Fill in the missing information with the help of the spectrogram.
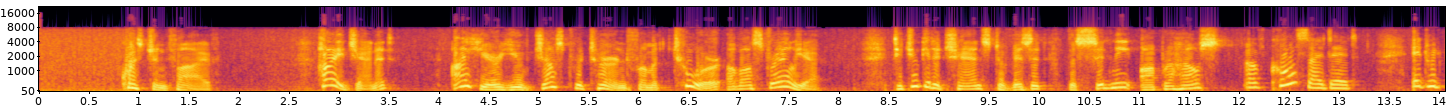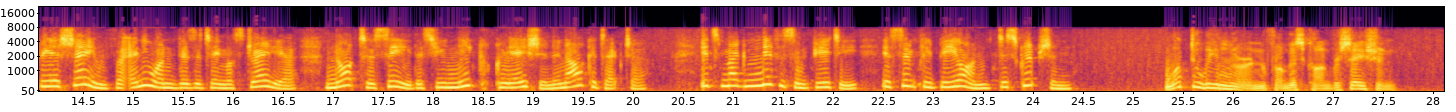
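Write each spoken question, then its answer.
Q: What do we learn from this conversation?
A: Janet visited the Sydney Opera House and was greatly impressed by it.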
